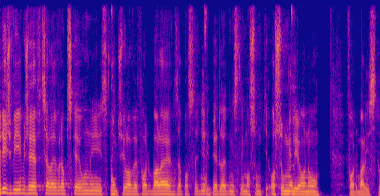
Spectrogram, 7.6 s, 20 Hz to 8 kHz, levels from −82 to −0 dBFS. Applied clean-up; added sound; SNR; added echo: neural mask model Resemble Enhance denoiser.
